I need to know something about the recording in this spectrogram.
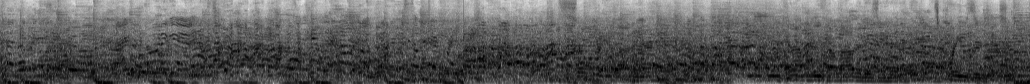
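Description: Many people chattering at once in a packed bar, with music playing over the speakers underneath.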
